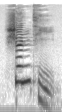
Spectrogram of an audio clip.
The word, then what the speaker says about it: 身体: 身体怎么样? 身体怎么样? 네, 이 발음을 해봅시다. 身体. 身体. 身体. 身体. 일성을 아주 높게 잡아보십시오.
